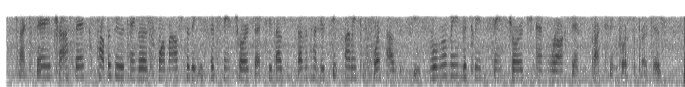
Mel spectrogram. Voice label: 122 925MHz, scanner radio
